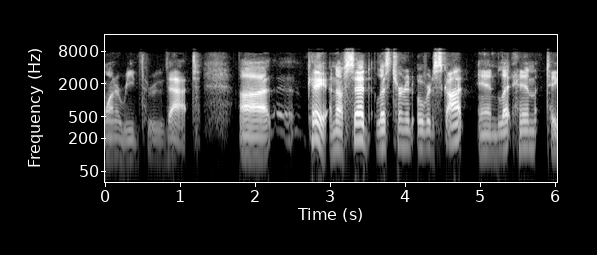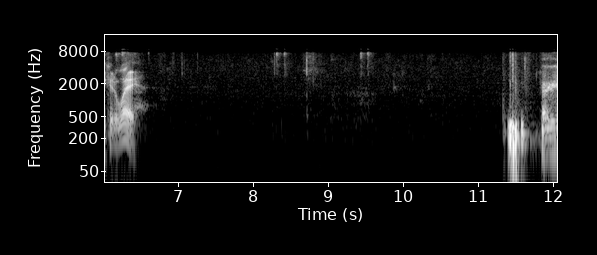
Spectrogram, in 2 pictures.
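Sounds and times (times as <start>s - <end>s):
faint clicks: 8.2s - 10.1s.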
